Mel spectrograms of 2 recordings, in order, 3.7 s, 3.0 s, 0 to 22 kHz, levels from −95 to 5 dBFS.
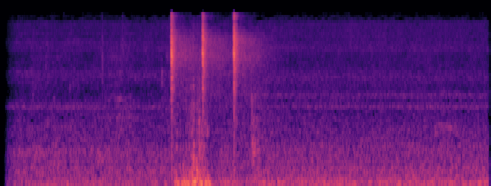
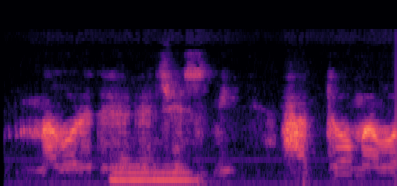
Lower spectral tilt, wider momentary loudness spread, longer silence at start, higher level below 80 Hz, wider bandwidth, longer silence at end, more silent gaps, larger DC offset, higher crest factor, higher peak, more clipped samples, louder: second, -2 dB/octave vs -5.5 dB/octave; first, 21 LU vs 9 LU; about the same, 0.05 s vs 0.15 s; first, -46 dBFS vs -68 dBFS; first, 16 kHz vs 11.5 kHz; about the same, 0 s vs 0 s; neither; neither; first, 30 dB vs 20 dB; first, -4 dBFS vs -12 dBFS; neither; first, -26 LUFS vs -31 LUFS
